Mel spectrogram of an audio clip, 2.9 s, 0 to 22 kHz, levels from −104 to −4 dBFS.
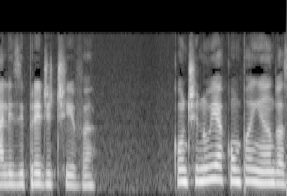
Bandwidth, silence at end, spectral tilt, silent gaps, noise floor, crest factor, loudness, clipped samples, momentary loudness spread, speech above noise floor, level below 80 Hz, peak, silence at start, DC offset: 11.5 kHz; 0 s; -4 dB/octave; none; -55 dBFS; 18 dB; -19 LUFS; under 0.1%; 13 LU; 36 dB; -66 dBFS; -2 dBFS; 0 s; under 0.1%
